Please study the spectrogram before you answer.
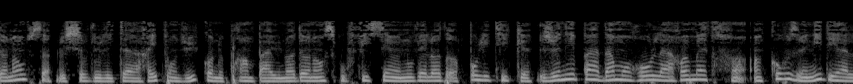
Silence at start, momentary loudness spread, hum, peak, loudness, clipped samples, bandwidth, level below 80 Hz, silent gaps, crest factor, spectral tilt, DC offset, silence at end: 0 s; 4 LU; none; -14 dBFS; -29 LUFS; under 0.1%; 8 kHz; -52 dBFS; none; 14 dB; -5.5 dB/octave; under 0.1%; 0 s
